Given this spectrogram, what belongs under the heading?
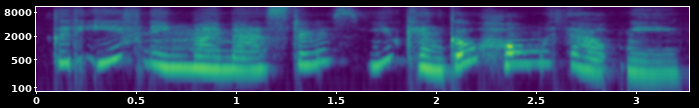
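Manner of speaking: high, cheeky little shout; tiny cry. Acted. Tom Thumb taunts the men from the mouse hole, high and cheeky. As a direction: call out gleefully small and high. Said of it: "cried he to them, laughing".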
